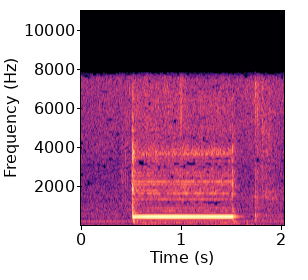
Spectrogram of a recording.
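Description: Telephone ringback tone while a call waits for an answer: one steady, mid-pitched ring lasting about a second, then a quiet pause.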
